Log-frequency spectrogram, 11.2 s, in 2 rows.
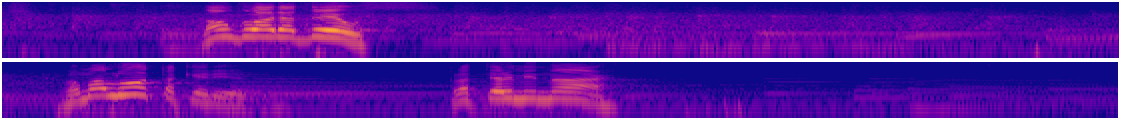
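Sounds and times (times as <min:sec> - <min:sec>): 
crowd applauding: 0:00.0 - 0:06.6
speech: 0:00.9 - 0:02.0, 0:05.9 - 0:07.0, 0:07.8 - 0:08.7.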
